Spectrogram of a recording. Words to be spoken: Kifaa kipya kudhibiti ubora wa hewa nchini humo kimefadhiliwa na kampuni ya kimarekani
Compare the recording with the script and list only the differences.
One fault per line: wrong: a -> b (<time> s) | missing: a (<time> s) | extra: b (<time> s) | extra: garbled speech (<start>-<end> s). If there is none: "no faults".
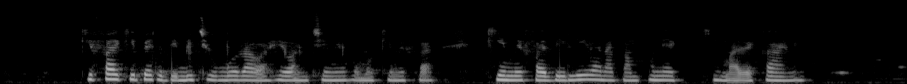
no faults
